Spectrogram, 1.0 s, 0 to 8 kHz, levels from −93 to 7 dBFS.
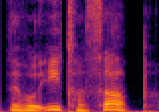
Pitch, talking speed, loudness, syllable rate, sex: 165 Hz, 300 wpm, -16 LUFS, 5.3 syllables/s, male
